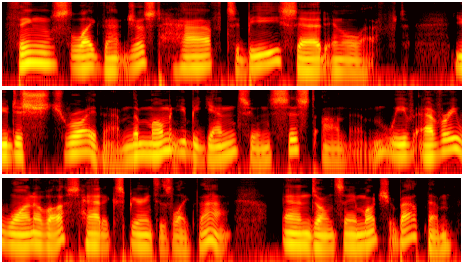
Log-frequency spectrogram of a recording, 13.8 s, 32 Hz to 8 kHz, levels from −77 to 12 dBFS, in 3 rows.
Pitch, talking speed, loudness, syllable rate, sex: 110 Hz, 155 wpm, -19 LUFS, 3.8 syllables/s, male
